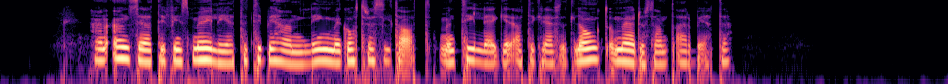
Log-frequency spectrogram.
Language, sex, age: Swedish, female, 25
